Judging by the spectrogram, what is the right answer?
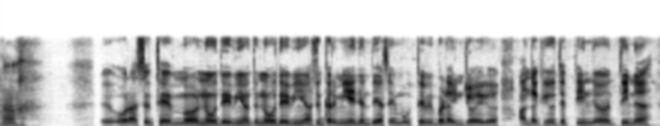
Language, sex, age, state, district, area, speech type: Dogri, male, 18-30, Jammu and Kashmir, Reasi, rural, spontaneous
